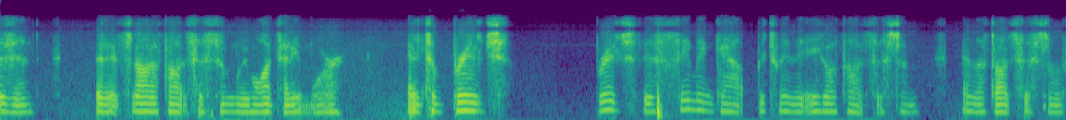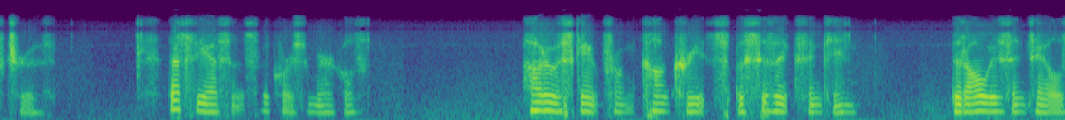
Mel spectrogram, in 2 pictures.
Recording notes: ACIM Daily Conference Call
